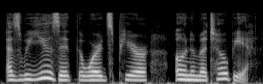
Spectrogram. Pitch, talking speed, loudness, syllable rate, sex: 215 Hz, 185 wpm, -15 LUFS, 6.1 syllables/s, female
